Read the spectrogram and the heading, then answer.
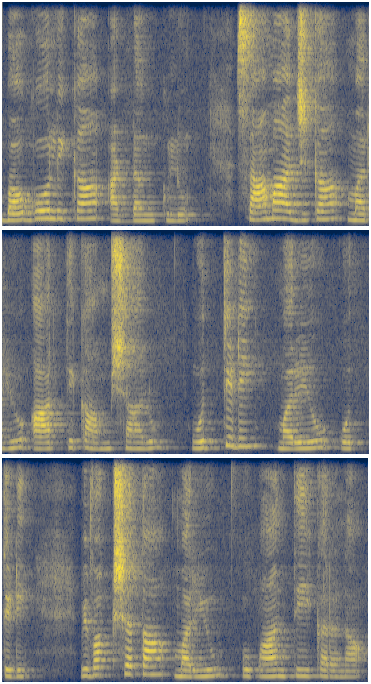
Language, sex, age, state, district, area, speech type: Telugu, female, 18-30, Andhra Pradesh, Kurnool, rural, spontaneous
